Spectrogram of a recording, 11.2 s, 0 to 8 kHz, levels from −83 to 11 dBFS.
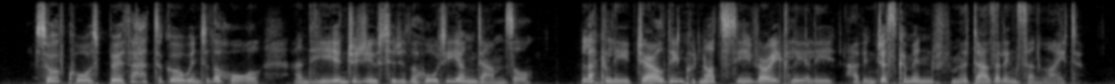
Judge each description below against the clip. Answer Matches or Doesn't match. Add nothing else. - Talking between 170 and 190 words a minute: Matches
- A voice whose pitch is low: Doesn't match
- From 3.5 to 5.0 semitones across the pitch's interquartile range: Doesn't match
